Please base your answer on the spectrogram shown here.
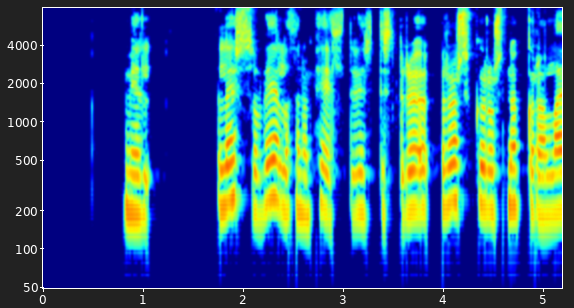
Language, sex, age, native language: Icelandic, female, 30-39, Icelandic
